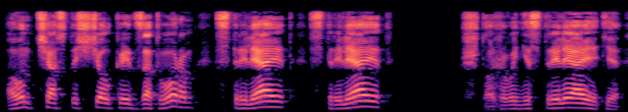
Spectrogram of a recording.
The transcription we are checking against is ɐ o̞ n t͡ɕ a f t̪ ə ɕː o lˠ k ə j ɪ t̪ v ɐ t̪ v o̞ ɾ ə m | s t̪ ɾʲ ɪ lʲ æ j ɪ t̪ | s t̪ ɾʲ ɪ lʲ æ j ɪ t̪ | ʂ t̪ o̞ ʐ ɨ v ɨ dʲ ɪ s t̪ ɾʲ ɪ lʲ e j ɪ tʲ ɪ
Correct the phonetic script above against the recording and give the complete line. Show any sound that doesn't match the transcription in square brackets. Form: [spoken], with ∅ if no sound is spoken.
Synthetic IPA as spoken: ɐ o̞ n t͡ɕ a [s] t̪ ə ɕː o lˠ k ə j ɪ t̪ [z] ɐ t̪ v o̞ ɾ ə m | s t̪ ɾʲ ɪ lʲ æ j ɪ t̪ | s t̪ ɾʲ ɪ lʲ æ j ɪ t̪ | ʂ t̪ o̞ ʐ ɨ v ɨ [nʲ] ɪ s t̪ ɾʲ ɪ lʲ [æ] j ɪ tʲ ɪ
